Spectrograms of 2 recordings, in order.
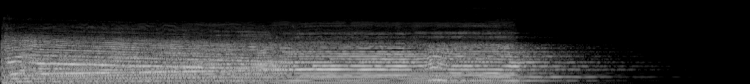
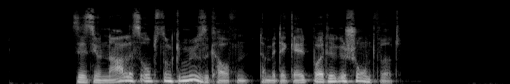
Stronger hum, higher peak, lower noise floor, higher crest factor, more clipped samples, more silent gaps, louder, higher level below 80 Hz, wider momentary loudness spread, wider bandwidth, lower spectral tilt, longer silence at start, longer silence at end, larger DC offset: neither; about the same, -6 dBFS vs -8 dBFS; about the same, -80 dBFS vs -78 dBFS; about the same, 14 dB vs 16 dB; neither; neither; first, -19 LUFS vs -24 LUFS; first, -40 dBFS vs -52 dBFS; second, 4 LU vs 9 LU; second, 11.5 kHz vs 14.5 kHz; about the same, -6.5 dB/octave vs -6.5 dB/octave; second, 0 s vs 0.75 s; first, 1.55 s vs 1.2 s; neither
